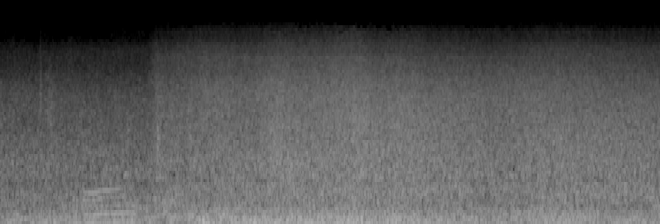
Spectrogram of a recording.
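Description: Ocean surf breaking on the beach below, a steady wash that swells about halfway through, with wind rumbling on the microphone.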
